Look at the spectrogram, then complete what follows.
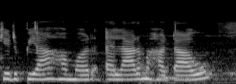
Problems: background sounds at intervals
